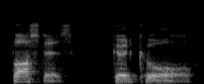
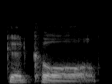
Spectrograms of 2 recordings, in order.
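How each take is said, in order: First: Low, deep ad-tagline voice; ad voiceover. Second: Low, deep ad-tagline read; ad voiceover. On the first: Recreating his old Foster's ad tagline, deep and low. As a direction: deliver it like the beer advert. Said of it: "can you be the voice of Foster's". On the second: Telling friends about the Foster's ad, low tagline voice. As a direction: land the tagline low and easy. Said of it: "the voice of Foster's". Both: Retold or imitated.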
